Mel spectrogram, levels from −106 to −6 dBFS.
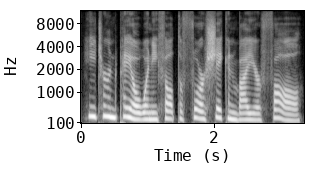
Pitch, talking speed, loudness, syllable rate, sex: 220 Hz, 215 wpm, -16 LUFS, 4.3 syllables/s, female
